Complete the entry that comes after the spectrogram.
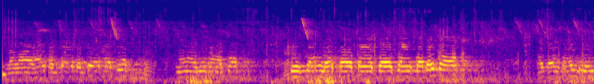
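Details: Domestic ducks (Anas platyrhynchos domesticus) give nasal, overlapping quacks in bursts lasting a couple of seconds, with short pauses between.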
